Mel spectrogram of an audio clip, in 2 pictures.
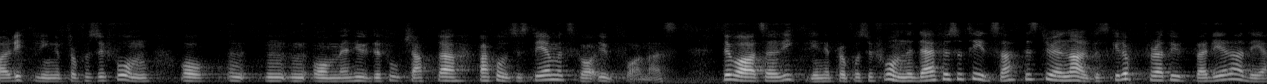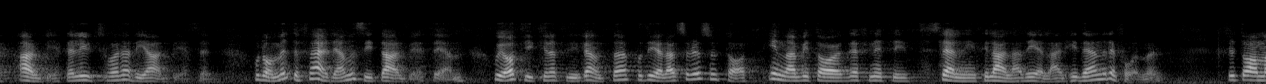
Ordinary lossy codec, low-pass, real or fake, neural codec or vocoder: AAC, 48 kbps; 7.2 kHz; fake; codec, 24 kHz, 0.5 kbps, DualCodec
